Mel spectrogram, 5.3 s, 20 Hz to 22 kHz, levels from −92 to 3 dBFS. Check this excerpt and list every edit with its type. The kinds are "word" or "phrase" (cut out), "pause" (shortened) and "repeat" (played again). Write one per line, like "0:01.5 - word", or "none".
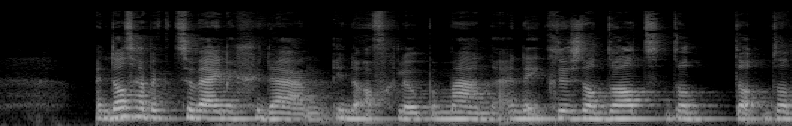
0:03.7 - word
